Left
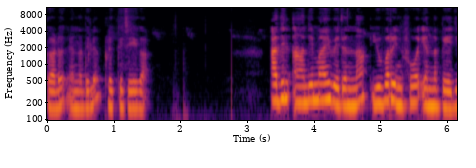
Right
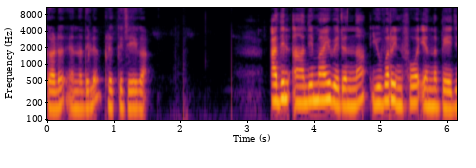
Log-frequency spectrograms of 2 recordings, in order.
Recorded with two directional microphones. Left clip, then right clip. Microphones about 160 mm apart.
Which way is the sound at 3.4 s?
40° right (ahead or behind).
